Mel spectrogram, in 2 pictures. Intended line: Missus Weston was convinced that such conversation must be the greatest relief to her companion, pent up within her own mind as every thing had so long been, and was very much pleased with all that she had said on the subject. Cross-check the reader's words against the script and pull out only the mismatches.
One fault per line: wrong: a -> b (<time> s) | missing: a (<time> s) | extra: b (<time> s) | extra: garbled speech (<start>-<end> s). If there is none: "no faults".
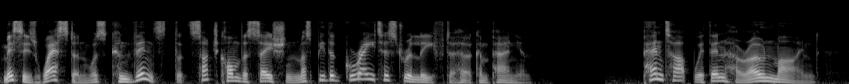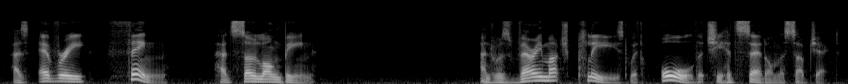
no faults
